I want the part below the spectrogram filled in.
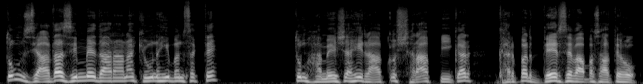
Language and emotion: Urdu, angry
